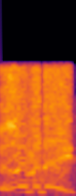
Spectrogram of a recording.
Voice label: "eliminate", combine soldier; hl2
